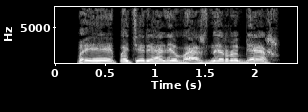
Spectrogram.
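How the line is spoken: Old man shouting. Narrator (Russian): закричал старик с пышной белой бородой до пояса

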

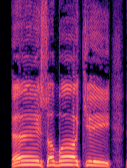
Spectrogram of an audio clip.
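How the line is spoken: Cheerful shout. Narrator (Russian): весело кричал

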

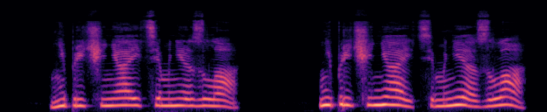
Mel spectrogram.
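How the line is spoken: Fearful pleading. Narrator (Russian): В страхе он взмолился

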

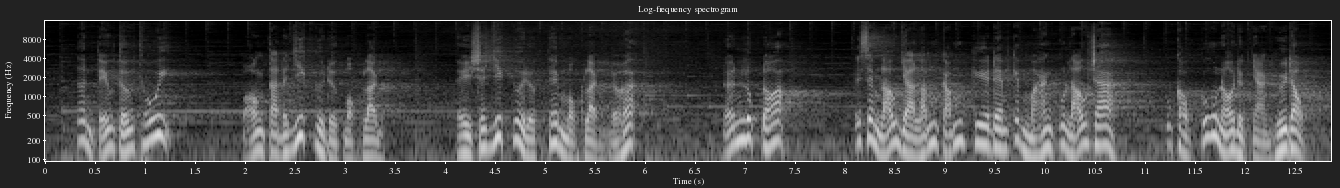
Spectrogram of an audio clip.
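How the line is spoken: Harsh, gritted voice. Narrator (Vietnamese): gằn giọng

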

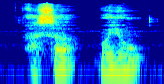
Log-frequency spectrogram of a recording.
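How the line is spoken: Anxious murmur. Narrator (French): murmura la pauvre fille anxieuse

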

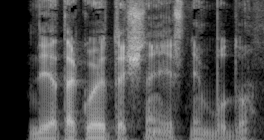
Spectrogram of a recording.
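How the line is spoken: Grumbling. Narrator (Russian): буркнул Большой

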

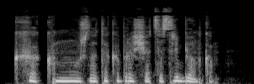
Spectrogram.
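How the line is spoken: Hissed through teeth. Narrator (Russian): Мари прошипела сквозь зубы

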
